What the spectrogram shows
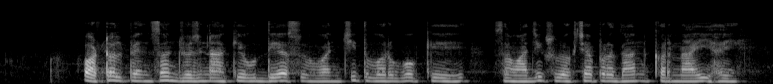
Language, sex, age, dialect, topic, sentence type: Magahi, male, 18-24, Western, banking, statement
